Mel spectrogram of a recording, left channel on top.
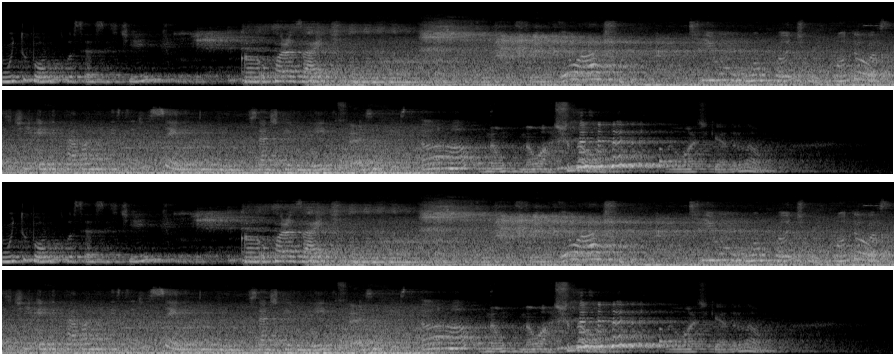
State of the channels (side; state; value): both; identical; correlation 1.00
